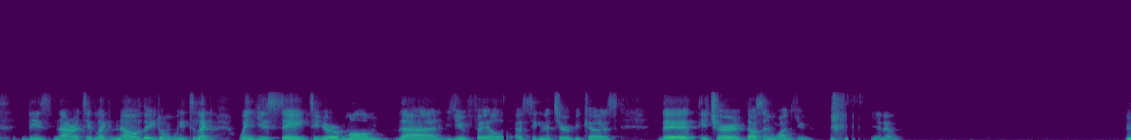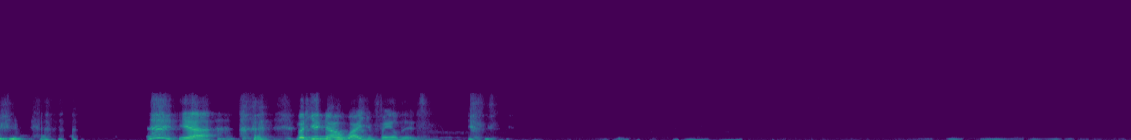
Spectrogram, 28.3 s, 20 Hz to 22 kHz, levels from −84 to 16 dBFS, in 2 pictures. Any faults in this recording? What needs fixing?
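Lost AMR speech frames appear at 6.30–6.36 s, a 40 ms dip after "your mom that you", and at 10.59–10.76 s, after "teacher doesn't want you", where scattered losses over about 200 ms (longest run 60 ms) cause a smeared, fading warble. Each time the decoder repeats the last good pitch and vocal-tract settings at falling gain, so the sound stretches and fades rather than cutting to hard silence or clicking like a digital dropout. Stronger radio error protection or a more robust link would prevent it.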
